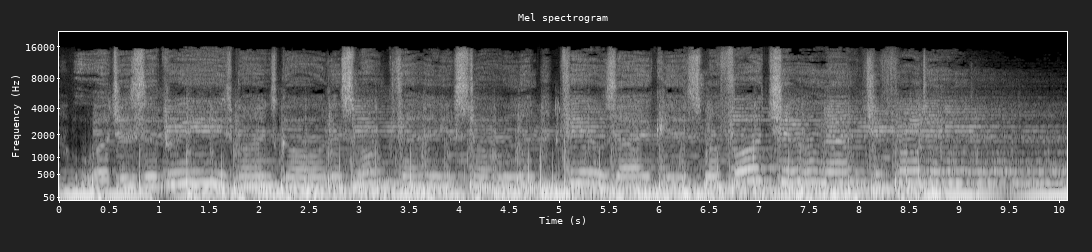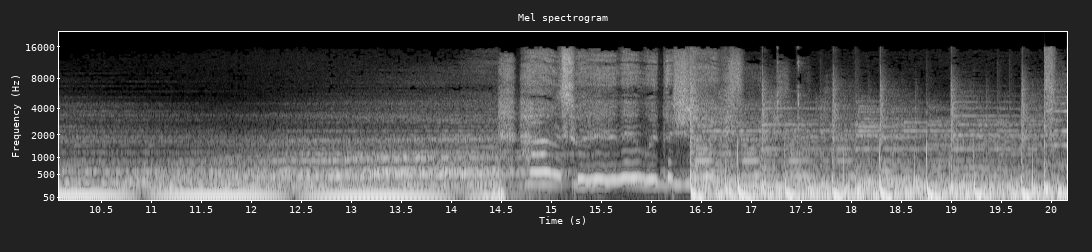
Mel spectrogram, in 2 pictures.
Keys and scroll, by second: 5.3 ctrl+z, 8.7 ctrl+z.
